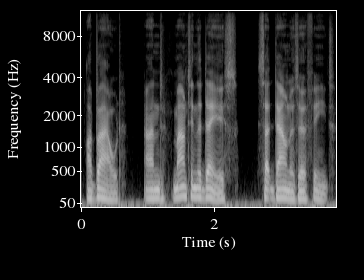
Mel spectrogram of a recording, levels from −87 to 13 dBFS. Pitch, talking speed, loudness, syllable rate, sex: 100 Hz, 170 wpm, -18 LUFS, 4.2 syllables/s, male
